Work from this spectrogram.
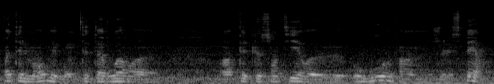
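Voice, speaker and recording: A man with a slight head cold talks his way casually through a review, hesitating and filling gaps with little interjections. He sits back from the microphone, so his middle-pitched voice carries a roomy echo over a steady hum of background noise. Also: fairly quick. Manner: chatty, hesitant, says "les amis" and "hop" often. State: stuffy with a cold, coughing. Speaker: vape liquid reviewer. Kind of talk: casual product review vlog. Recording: echoey room, distant mic, noisy.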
